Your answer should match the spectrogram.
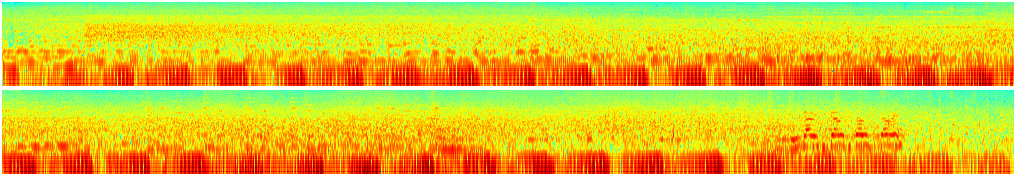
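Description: Water rushing out of a dam's safety relief valve opened a quarter, a steady spraying rush that swells about a second in. Background music with a pulsing low beat plays over it.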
